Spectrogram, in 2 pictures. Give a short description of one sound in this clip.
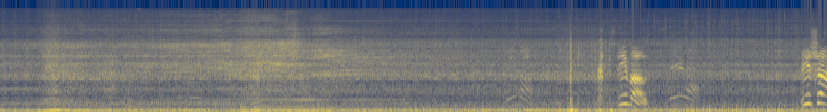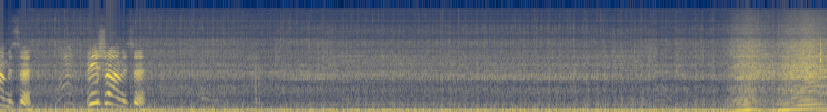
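A snowmobile engine idles with a low, steady rumble.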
